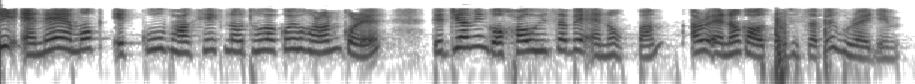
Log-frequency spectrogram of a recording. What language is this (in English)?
Assamese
